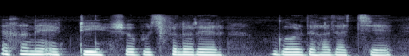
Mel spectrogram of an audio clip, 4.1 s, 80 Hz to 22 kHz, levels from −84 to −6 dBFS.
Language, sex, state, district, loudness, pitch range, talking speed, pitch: Bengali, female, Assam, Hailakandi, -13 LUFS, 180-200 Hz, 115 wpm, 190 Hz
